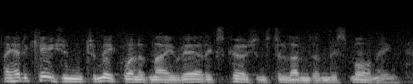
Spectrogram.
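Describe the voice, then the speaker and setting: A man's voice: fairly low pitch, normal speed, natural voice. An actor playing a dignified elderly clergyman in 1940s radio style, mild, regretful and hesitant, in clipped phrases. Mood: mildly regretful. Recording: muffled noisy 1940s radio recording.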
